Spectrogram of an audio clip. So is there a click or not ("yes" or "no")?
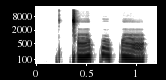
yes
